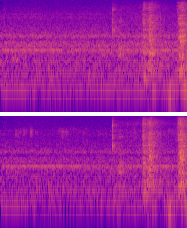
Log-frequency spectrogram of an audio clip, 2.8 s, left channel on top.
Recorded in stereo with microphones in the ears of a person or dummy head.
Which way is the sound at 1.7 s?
5° right (ahead or behind).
